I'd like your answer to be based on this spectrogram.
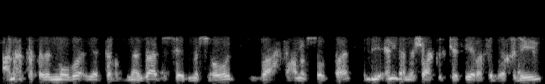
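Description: A man with an Iraqi Arabic accent, a political analyst calling in by phone to a radio interview, laying out his arguments rapidly. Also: fairly low pitch, fairly even intonation, no echo. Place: Baghdad by phone. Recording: tinny phone line, husky.

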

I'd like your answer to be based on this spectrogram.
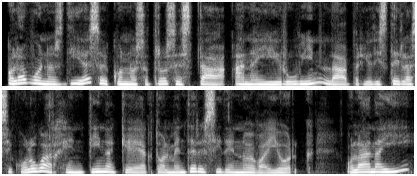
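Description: A woman hosting a radio interview, formal and measured as she introduces her guest. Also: medium pitch, gravelly, mellow, dry recording, studio quality. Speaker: radio host.

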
